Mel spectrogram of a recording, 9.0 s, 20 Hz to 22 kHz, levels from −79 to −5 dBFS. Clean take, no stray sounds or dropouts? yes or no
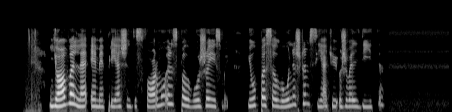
yes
